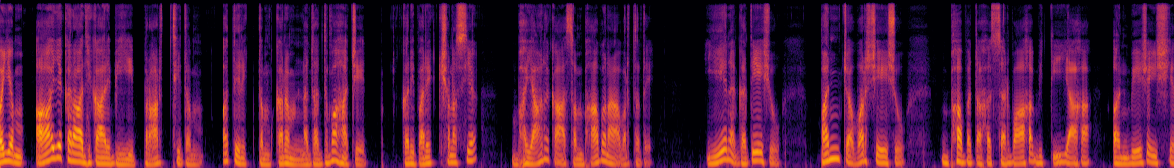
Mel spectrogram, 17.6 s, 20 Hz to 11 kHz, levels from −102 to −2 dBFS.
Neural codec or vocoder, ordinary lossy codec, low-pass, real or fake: none; none; 9.9 kHz; real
